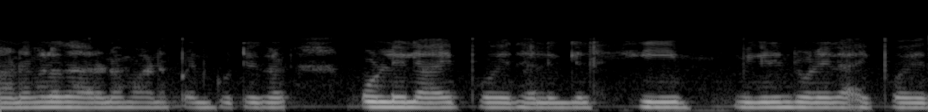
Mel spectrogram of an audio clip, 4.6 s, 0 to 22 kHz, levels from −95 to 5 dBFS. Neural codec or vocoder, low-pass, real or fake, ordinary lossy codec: none; 5.4 kHz; real; none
